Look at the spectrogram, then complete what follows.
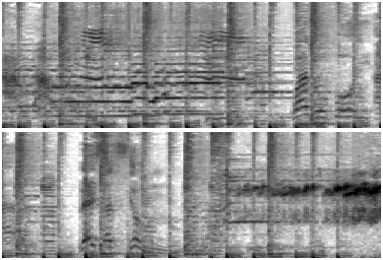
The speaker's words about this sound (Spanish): Oyen todas esas ranitas.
